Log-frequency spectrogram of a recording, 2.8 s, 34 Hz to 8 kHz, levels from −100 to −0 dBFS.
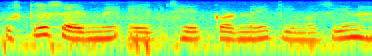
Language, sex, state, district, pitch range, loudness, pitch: Hindi, male, Haryana, Charkhi Dadri, 180-200 Hz, -17 LUFS, 185 Hz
